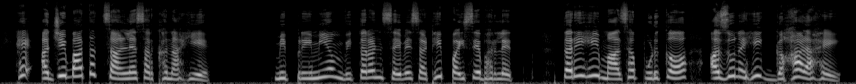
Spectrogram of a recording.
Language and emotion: Marathi, angry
